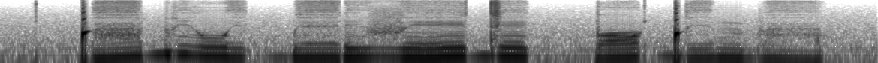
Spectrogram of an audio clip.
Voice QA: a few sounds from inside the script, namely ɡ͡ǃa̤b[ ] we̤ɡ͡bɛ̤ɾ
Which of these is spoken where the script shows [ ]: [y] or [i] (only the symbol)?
i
